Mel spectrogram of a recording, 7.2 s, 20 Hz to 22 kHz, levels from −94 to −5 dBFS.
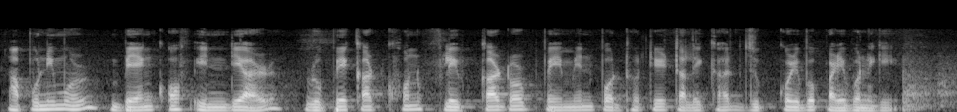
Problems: constant background noise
